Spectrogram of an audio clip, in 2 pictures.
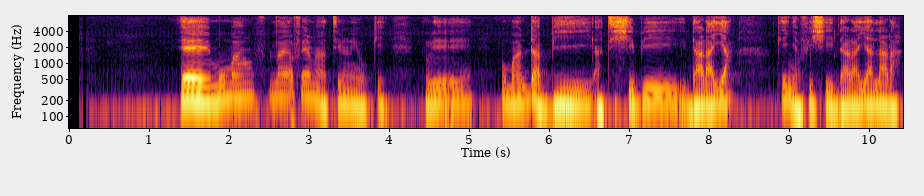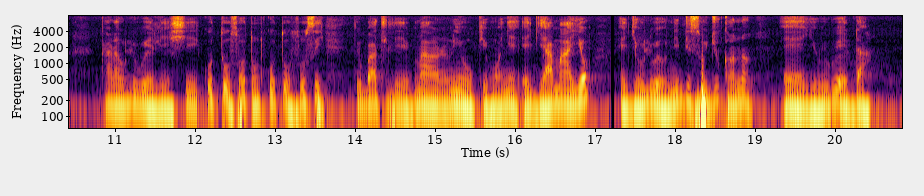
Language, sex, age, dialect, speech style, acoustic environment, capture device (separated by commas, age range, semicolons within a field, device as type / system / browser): Yoruba, male, 18-24, Nigeria - Lagos Yoruba, happy; nervous; anxious; stressed, people talking; traffic, mobile / Linux / Chrome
